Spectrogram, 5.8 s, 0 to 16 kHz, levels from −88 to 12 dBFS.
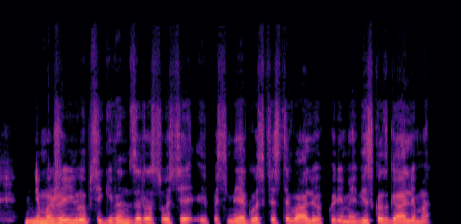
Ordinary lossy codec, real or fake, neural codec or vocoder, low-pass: MP3, 96 kbps; fake; vocoder, 44.1 kHz, 128 mel bands, Pupu-Vocoder; 14.4 kHz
